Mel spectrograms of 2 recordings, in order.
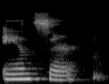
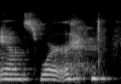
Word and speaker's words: answer: letter is actually w we say it like this answer not answer answer what's the silent letter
